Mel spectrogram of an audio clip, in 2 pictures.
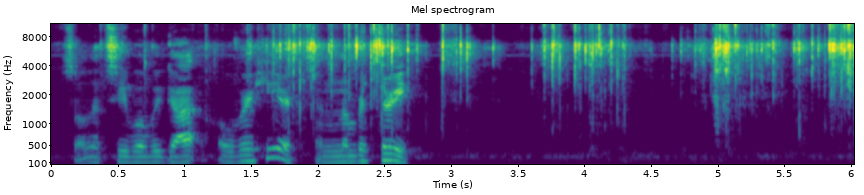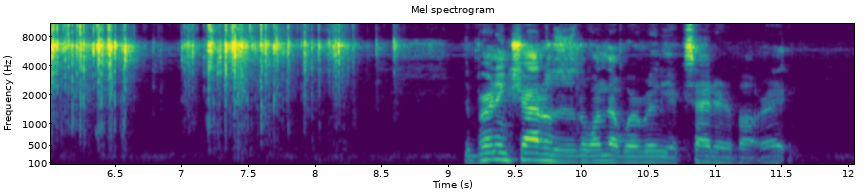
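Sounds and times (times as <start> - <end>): foil wrapper crinkling and tearing: 1.2 - 8.6.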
